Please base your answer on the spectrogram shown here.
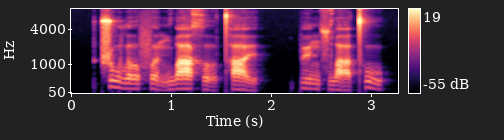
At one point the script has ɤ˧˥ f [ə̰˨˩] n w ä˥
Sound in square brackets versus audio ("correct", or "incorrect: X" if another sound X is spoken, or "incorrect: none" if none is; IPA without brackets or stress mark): correct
